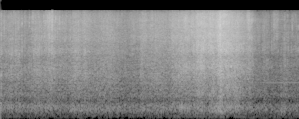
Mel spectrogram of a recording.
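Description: A hissing noise, mostly high in pitch, that swells to its loudest about three seconds in and dies away near the end.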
